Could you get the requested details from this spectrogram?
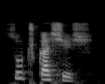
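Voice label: "сутшкасьысь", Komi-Zyrian, female; audio dict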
